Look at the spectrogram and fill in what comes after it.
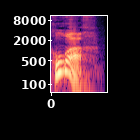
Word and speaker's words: Ruach: Das erste jedenfalls ist Ruach.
